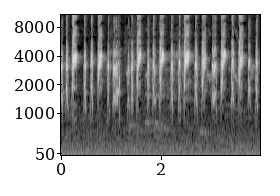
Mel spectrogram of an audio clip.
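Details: {'caption': 'Red-whiskered bulbul producing an unbroken series of loud, clipped high chirps, closely spaced and somewhat irregular in rhythm.'}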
